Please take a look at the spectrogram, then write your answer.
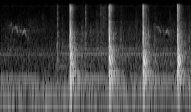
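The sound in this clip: Someone bangs on a door: four hard, evenly spaced thuds about a quarter second apart, loud and sharp, with no voices.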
